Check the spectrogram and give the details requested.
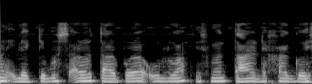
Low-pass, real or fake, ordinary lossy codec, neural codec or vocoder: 7.2 kHz; real; none; none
